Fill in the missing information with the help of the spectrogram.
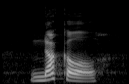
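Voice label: "knuckle", English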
